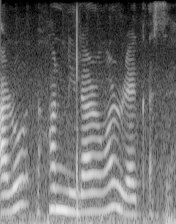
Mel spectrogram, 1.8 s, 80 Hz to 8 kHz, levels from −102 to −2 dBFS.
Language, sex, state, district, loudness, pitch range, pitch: Assamese, female, Assam, Kamrup Metropolitan, -19 LUFS, 210-280 Hz, 245 Hz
